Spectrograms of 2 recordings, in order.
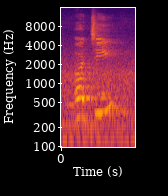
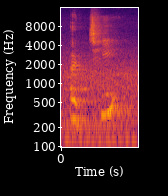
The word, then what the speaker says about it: अच्छी: प्रश्न 3, अची अच्छी है ना, अची अच्छी, अच्छी और अच्छी। सही शब्द क्या है? अच्छी।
